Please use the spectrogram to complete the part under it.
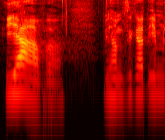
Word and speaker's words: Jahwe: Und deswegen ähm, haben wir diese Buchstaben J, H, W, H, die zwar hier auf der Bühne stehen, die auch auf den, auf den Flyern oder digitalen Medien waren, aber aussprechen wollen wir es Jahwe.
